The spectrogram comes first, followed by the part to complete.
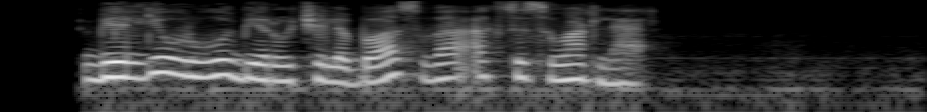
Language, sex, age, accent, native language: Uzbek, female, 18-24, Toshkent viloyati, Uzbek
